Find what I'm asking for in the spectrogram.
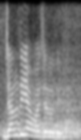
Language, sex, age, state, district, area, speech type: Maithili, female, 18-30, Bihar, Purnia, rural, spontaneous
